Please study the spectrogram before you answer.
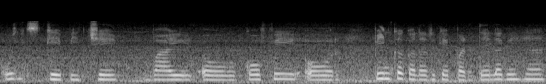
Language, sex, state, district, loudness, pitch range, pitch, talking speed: Hindi, female, Punjab, Fazilka, -16 LUFS, 210-235 Hz, 220 Hz, 130 wpm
